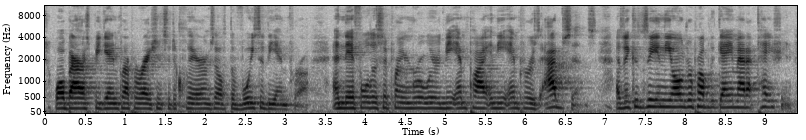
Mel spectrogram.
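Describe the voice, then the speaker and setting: A woman narrating a lore video from a script, leaning hard on dramatic phrases, with small restarts. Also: deep voice.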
